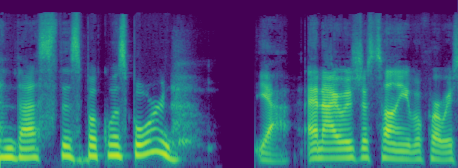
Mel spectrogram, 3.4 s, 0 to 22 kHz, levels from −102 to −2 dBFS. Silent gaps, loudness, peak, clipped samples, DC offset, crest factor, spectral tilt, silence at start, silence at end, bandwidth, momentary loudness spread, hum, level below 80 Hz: 1.66-1.91 s; -20 LUFS; -2 dBFS; under 0.1%; under 0.1%; 18 dB; -4.5 dB/octave; 0 s; 0 s; 17 kHz; 9 LU; none; -66 dBFS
